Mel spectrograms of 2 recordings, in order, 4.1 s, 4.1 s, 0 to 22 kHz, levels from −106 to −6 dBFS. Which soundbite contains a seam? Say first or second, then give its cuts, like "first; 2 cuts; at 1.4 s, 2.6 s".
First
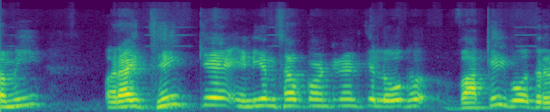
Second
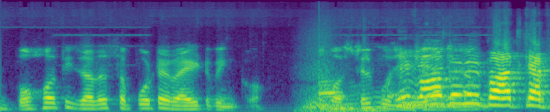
second; 1 cut; at 2.4 s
